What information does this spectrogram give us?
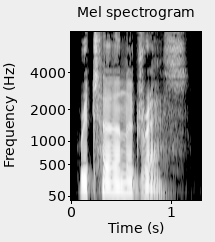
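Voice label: "return address", British English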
